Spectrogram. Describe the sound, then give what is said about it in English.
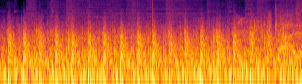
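Rapid, sustained machine gun fire from a video game, fired at an enemy bogey, a steady stream of loud, evenly spaced bursts with a heavy low rumble running under the crackling shots. “I got another bogey I'm taking out with my machine guns.”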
